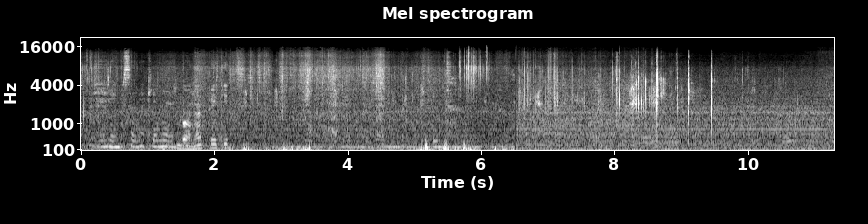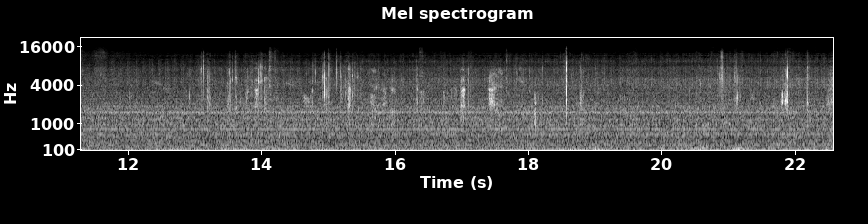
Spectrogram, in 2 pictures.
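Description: A cat crunches dry food close by.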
